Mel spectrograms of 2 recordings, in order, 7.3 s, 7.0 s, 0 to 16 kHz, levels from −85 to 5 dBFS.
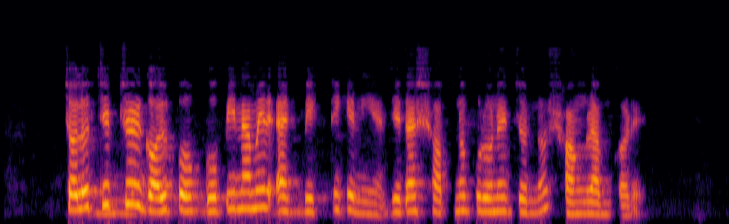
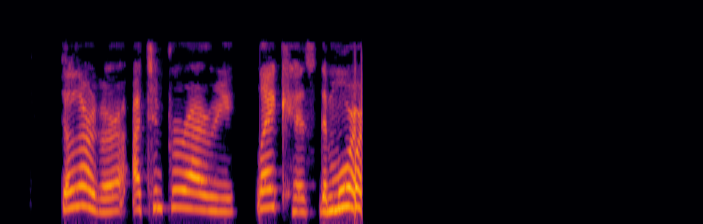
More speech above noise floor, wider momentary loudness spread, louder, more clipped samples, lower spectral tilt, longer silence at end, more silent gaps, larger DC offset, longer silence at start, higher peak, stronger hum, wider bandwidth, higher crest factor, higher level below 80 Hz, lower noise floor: second, 53 dB vs 66 dB; about the same, 10 LU vs 9 LU; about the same, -17 LUFS vs -18 LUFS; neither; first, -8.5 dB/octave vs -4 dB/octave; second, 0.9 s vs 3.4 s; second, none vs 2.38-2.55 s; neither; about the same, 0.65 s vs 0.6 s; about the same, -2 dBFS vs 0 dBFS; neither; second, 5.2 kHz vs 8 kHz; about the same, 16 dB vs 20 dB; about the same, -62 dBFS vs -66 dBFS; second, -70 dBFS vs -83 dBFS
